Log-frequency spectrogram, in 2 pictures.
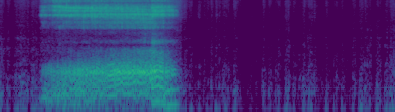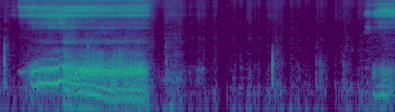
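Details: A sleeping dog (female) gives two long, rattling snoring breaths with quiet pauses between, about fourteen a minute; ordinary snoring in deep sleep.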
